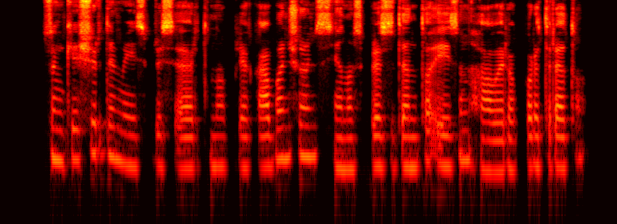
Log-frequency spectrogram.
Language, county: Lithuanian, Utena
